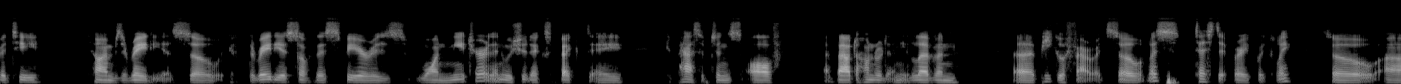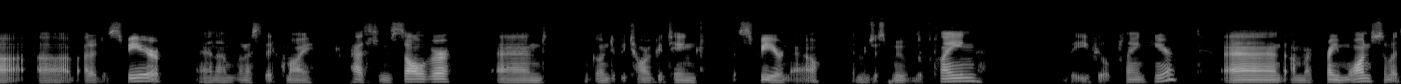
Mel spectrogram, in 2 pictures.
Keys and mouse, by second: 1.1 click, 2.6 n, 12.2 click, 12.6-13.3 drag, 23.0 g.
